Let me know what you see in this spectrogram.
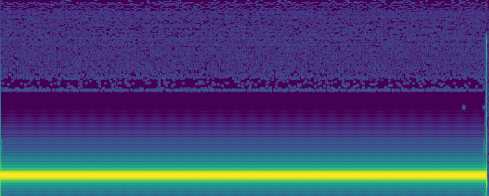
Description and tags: Telephone unobtainable or disconnect tone recorded in the UK
disconnect, unobtainable, ring, uk, tone, telephone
